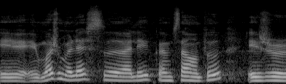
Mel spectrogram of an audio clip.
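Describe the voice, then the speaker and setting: A woman's dark, mellow tone at a medium pitch, with fairly even intonation and a moderate pace. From Tunisia. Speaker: film director. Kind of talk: casual chat. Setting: stage with audience. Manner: halting.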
